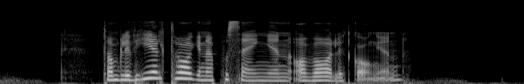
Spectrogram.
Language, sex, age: Swedish, female, 36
